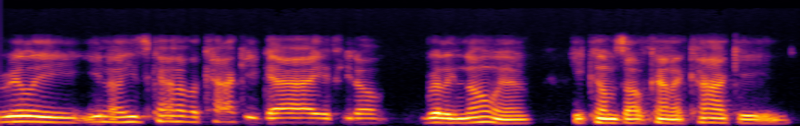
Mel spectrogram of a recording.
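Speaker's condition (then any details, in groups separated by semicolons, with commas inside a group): No condition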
